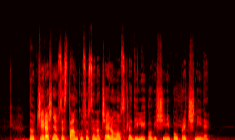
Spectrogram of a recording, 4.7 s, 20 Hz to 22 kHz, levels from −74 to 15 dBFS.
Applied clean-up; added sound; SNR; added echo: none; Meow; 12 dB; none.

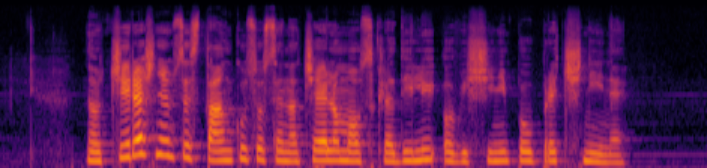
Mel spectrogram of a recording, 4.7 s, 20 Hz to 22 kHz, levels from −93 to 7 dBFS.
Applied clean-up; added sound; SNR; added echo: none; none; none; none.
